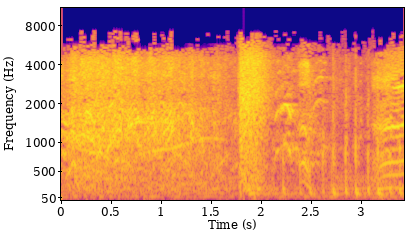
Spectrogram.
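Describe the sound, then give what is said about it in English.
A tire blowing out, done as a radio comedy sound effect: a long, loud rushing hiss, then a sharp burst just past the midpoint, followed by a few fainter, irregular sounds as the noise dies away. “Bob, that was a flat. We have a flat.”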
